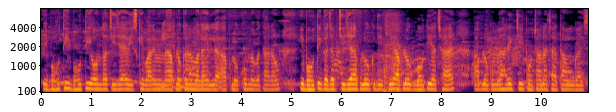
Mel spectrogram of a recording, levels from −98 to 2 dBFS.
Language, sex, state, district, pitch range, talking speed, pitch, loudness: Hindi, male, Uttar Pradesh, Hamirpur, 160-170 Hz, 250 wpm, 165 Hz, -22 LUFS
